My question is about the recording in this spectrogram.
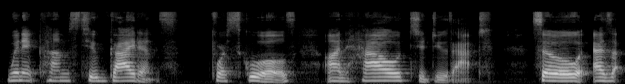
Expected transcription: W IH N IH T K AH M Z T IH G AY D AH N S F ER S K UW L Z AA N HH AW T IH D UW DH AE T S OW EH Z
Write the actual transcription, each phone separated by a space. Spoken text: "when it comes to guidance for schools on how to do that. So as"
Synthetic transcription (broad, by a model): W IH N IH T K AH M Z T IH G AY D N S F ER S K UW L Z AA N HH AW T IH D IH DH AE T S OW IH Z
